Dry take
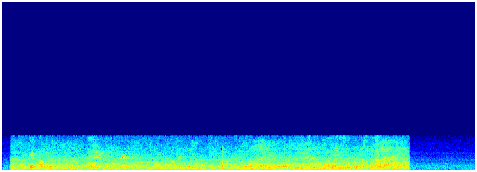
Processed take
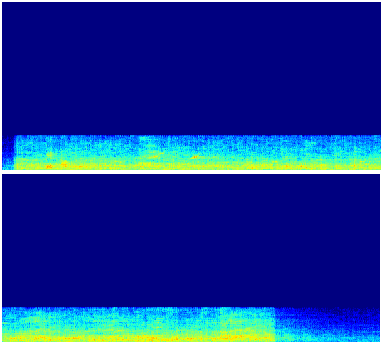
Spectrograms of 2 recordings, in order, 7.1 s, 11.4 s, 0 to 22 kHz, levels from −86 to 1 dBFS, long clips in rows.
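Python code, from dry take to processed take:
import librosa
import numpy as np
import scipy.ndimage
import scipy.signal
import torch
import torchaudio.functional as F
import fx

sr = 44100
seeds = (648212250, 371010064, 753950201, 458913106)

p1 = fx.stretch_grains(x, sr, factor=1.6, grain_ms=147.0)
y = p1 + fx.echo_feedback(p1, sr, ms=284, feedback_pct=51, wet_db=-17.5, dry=0)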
